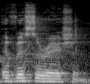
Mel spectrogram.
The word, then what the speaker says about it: evisceration: Evisceration.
